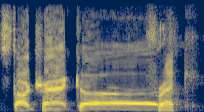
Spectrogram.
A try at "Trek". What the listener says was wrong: Trek. Say Trek. There's no A in it. There's no A in it.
